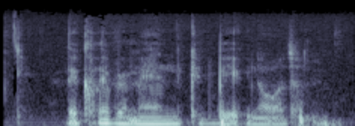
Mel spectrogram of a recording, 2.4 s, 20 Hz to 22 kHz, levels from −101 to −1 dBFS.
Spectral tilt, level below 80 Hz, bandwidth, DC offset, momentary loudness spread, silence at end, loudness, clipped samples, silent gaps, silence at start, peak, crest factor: -7 dB/octave; -44 dBFS; 13 kHz; under 0.1%; 7 LU; 0.1 s; -27 LUFS; under 0.1%; none; 0.1 s; -8 dBFS; 20 dB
